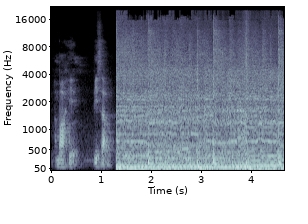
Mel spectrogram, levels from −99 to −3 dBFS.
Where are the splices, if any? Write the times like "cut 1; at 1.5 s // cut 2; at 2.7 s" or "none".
cut 1; at 1.3 s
